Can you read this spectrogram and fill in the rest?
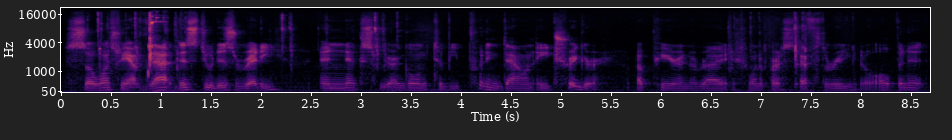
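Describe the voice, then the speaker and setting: A man presenting a casual software tutorial in an informal, hesitant way, thinking aloud as he goes. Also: on the low side, steady tone, moderate pace. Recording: noisy home recording with keyboard clicks. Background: background noise, computer keyboard and typing.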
